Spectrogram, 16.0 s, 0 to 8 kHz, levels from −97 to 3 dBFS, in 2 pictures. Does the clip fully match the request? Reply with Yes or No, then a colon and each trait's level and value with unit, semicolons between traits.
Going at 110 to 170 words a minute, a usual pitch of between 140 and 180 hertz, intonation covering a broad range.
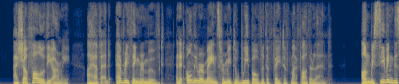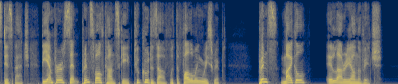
No: average, 160 wpm; low, 130 Hz; wide, 7.4 semitones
